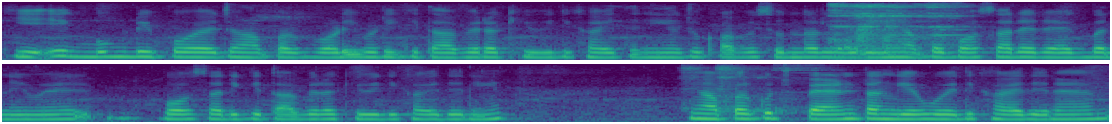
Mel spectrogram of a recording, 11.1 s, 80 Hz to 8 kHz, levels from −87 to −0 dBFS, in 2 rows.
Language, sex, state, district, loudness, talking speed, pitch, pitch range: Hindi, female, Uttar Pradesh, Ghazipur, -31 LUFS, 250 wpm, 195 Hz, 190-200 Hz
